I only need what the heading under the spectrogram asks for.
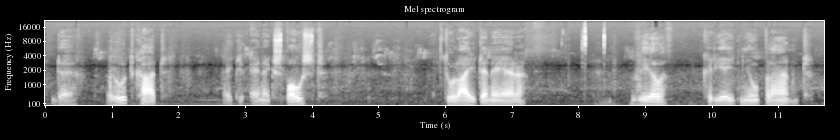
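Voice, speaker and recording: A man with a fairly low pitch speaks at a very slow pace, with long, frequent pauses and fairly even intonation. The sound is dry and close with no echo, though there is noticeable background noise. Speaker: plant grower. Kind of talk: gardening tutorial.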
